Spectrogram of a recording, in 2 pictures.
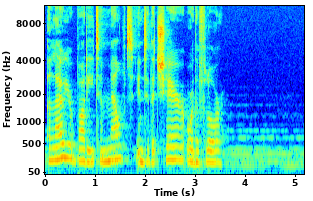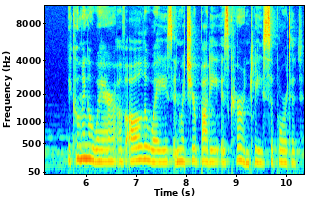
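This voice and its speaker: A woman leading a guided meditation, speaking slowly and calmly in a soothing, measured way with long pauses. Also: mid-range voice. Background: meditation music with singing bowls.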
